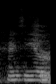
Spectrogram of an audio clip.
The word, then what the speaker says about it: Hazael: This Hazael, how do you say Hazael. That right? Hazael, sure.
